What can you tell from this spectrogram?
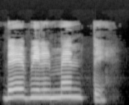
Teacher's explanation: La sílaba con mayor fuerza es antes de la antepenúltima sílaba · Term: sobre esdrújulas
